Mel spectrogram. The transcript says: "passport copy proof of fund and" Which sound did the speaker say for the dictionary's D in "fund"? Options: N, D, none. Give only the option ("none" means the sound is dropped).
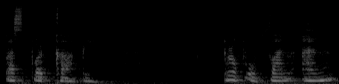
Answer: none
